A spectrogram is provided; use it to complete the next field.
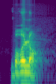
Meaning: gleek
- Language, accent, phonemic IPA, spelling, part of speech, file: French, France, /bʁə.lɑ̃/, brelan, noun, LL-Q150 (fra)-brelan.wav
